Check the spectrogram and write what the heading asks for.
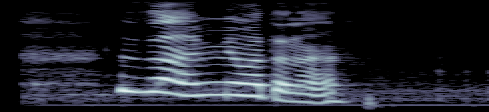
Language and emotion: Russian, positive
